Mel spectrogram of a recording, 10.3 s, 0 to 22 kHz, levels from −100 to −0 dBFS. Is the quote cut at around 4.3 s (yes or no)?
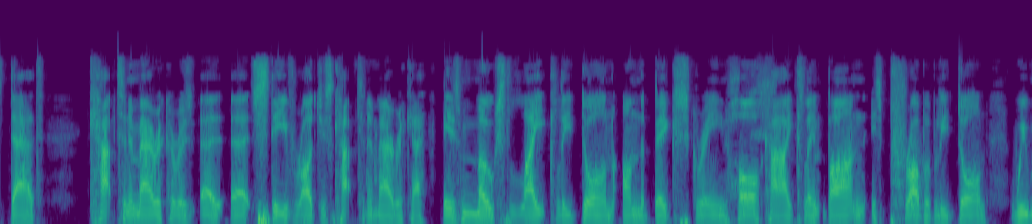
yes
